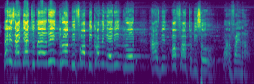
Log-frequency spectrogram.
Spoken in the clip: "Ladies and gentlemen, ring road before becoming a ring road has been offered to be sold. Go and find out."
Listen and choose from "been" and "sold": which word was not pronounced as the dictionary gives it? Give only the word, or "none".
none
